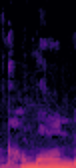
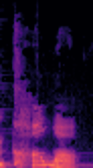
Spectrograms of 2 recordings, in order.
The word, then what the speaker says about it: come on: 如果你去背的话，可能好久也背不完，因为我们不光要背 come on 是吧？我们还要背好多其他的意思，所以大家可以用一下我说的这个方法。那么在讲具体的例句之前，要先说一下 come on 的发音。嗯，它的重音在后边，不是 come on。如果你说 come on 就好奇怪哦。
